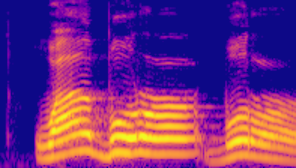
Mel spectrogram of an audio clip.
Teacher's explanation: rnya kita baca tebal karena sebelumnya ada huruf berharakat dommah ya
